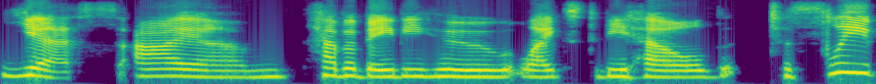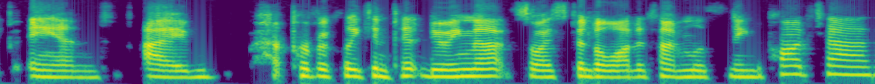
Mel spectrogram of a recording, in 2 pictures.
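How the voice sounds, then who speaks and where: A woman at a moderate pace and medium pitch, with fairly even intonation and a Midwestern accent. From US Midwest, southern Indiana. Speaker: guest, mother sharing birth story. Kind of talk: podcast interview.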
